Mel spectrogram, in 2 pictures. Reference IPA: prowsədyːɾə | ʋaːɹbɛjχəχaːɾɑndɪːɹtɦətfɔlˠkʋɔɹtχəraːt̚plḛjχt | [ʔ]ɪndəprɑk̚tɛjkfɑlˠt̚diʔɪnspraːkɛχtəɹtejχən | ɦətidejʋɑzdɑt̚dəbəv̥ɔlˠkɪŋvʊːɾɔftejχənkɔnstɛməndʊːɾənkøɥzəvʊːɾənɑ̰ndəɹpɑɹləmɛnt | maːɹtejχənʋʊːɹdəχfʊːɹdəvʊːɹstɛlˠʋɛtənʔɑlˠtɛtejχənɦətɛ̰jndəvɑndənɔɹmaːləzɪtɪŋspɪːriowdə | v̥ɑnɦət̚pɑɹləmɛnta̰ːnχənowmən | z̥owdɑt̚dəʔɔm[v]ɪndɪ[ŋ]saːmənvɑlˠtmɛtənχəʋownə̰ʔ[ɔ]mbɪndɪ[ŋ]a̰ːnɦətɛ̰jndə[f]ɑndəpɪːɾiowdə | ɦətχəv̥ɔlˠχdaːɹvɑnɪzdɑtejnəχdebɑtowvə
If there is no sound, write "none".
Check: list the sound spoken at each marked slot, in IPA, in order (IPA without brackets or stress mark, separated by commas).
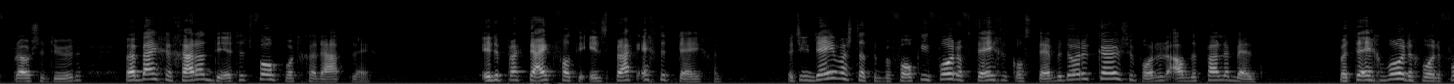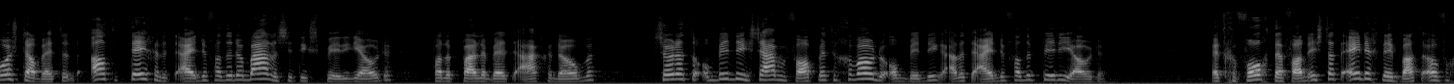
ʔ, b, ŋ, ɔ, ŋ, v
